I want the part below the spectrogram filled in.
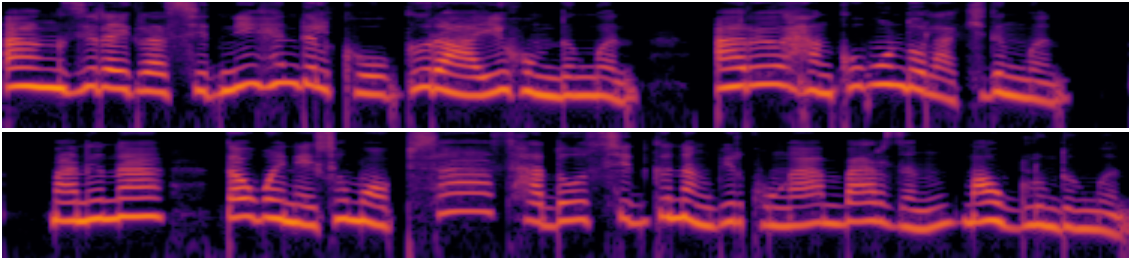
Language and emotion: Bodo, fearful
